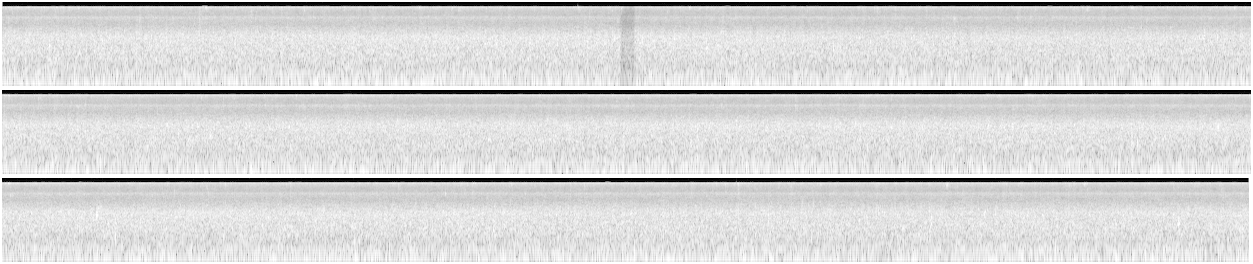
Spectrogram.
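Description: Steady rain falling, an even hiss with no breaks except a very short dropout about five seconds in.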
